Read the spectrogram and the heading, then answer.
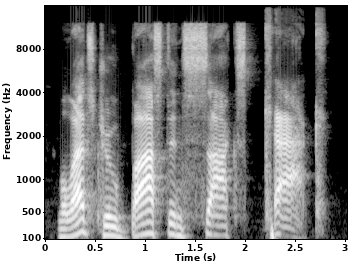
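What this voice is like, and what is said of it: Boston accent. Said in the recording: “read it like that in your Boston accent”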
